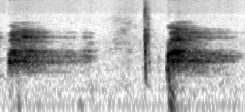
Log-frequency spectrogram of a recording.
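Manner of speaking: breathless unvoiced grunts; grunting lifts. Gym guy lifting, unvoiced straining grunts. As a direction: mime straining under a heavy weight.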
